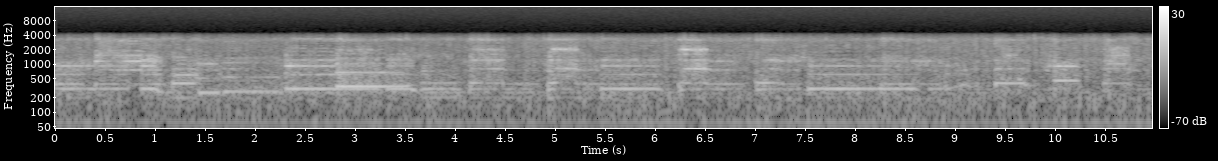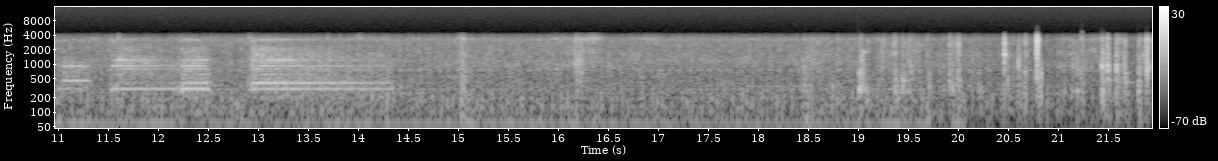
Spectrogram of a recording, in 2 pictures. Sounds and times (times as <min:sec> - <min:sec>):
Acoustic guitar: 0:00.0 - 0:14.3
Strum: 0:00.0 - 0:21.8.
